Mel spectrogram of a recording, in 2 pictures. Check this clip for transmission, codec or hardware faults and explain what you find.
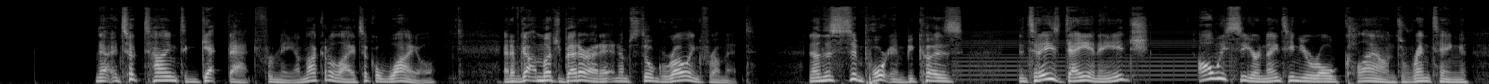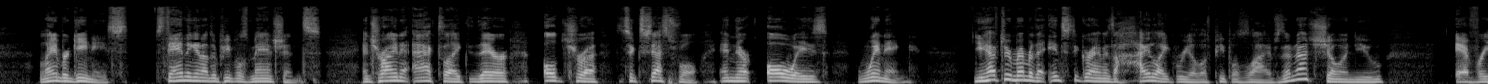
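One hardware fault is present. From 9.52 to 12.37 s, a steady, hard, raspy 217 Hz buzz sits about 23 dB below the speech. This is GSM phone buzz: a nearby 2G phone's call bursts are being rectified by the audio circuitry.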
